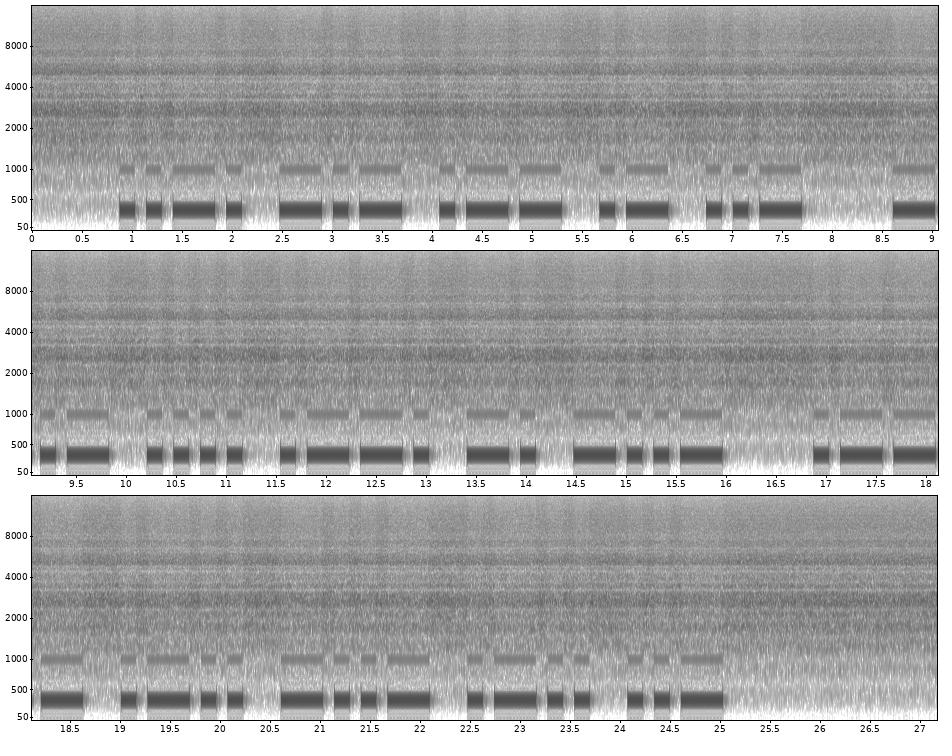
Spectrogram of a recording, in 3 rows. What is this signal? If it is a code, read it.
Morse code, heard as a keyed tone, machine-sent, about 9 wpm, 340 Hz. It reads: FKWAU KHPNX JLXLU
